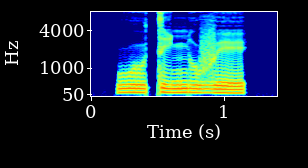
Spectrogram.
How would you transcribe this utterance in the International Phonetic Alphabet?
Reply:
w u˦ t i˦ ɲ u˦ v e˦

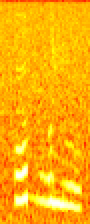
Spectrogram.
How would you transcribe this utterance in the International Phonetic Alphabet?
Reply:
ɔ bʱ o ɲ u

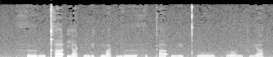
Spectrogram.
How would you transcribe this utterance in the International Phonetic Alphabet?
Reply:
h ɯː˧ ŋ tʰ a˥˩ ʔ j a˨˩ k̚ ŋ i˦˥ t̚ m a˨˩ k̚ b ɯː˧ h ɯ˦˥ k̚ ʔ a˨˩ ʔ n i˨˩ ʔ kʰ w uː˦˥ pʰ l o˦˥ n f i˥˩ a̯

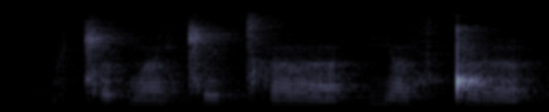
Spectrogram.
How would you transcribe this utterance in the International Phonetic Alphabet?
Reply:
b ɪ ǁ ə b ɐ̃ ǁ e ǀʰ ɐ̃ | j ɐ̃ s ǃ ə̃

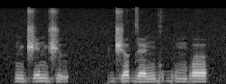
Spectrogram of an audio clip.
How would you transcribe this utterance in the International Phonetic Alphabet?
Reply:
n d͡ʒ e n d͡ʒ ɯ | d͡ʒ ʌ d ɛ ŋ ɡ u b u m b ʌ

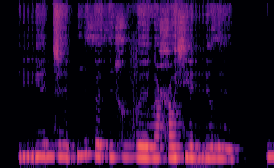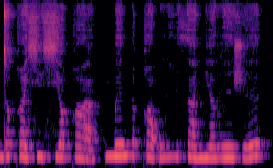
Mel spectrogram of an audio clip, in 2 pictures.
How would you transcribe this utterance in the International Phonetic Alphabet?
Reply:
rʲ e n z e ʔ i θ ɛ θ i ɣ ɯ v ɛ l a ħ ʌ sʲ a rʲ ʌ ð e | n d ʌ q e sʲ ɯ sʲ o q a | m ɛ ŋ i q ʌ ʔ v i θ a nʲ a v e ʃ ɛ

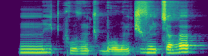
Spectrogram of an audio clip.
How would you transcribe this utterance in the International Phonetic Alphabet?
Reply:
mː iː˧ t͡ʃ k u˩ ð ũ˩ t͡ʃ ɓ o˩ w ĩ˥ t͡ʃ z ĩ˧ c ɐ˧ ɦ ɐ˥

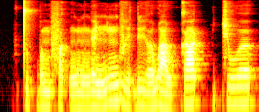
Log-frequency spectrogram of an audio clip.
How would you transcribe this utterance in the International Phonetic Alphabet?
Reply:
t̪ u˨˩ p̚ w ə˨˩ m f a˨˩ k̚ ŋ ə˨˩ m ŋ ɛ˨˩ ɲ ə˧˥ ŋ v i˨˩˨ ɗ i˨˩˦ ə̯ w a˨˩ w k a˦˥ k̚ | c u˧ ə̯

